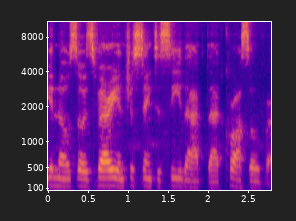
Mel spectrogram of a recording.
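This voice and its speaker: A woman with a Bahamian accent. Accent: Bahamian accent noticeable. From Bahamas. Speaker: HR consultant. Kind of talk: live stream interview.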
